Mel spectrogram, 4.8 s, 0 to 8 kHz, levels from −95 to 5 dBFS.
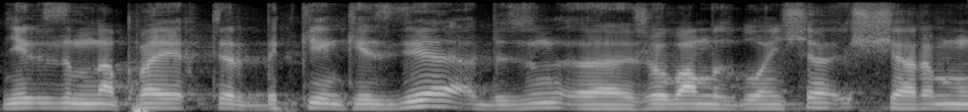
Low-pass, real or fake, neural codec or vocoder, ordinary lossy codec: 7.2 kHz; fake; codec, 16 kHz, 4 kbps, X-Codec, HuBERT features, trained on general audio; none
